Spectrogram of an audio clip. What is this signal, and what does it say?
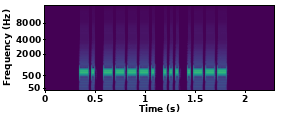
Morse code, heard as a keyed tone, about 40 wpm, 700 Hz. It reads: N9SJ
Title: USA Call Signs - 4 Characters - 8x Character Spacing - 40wpm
